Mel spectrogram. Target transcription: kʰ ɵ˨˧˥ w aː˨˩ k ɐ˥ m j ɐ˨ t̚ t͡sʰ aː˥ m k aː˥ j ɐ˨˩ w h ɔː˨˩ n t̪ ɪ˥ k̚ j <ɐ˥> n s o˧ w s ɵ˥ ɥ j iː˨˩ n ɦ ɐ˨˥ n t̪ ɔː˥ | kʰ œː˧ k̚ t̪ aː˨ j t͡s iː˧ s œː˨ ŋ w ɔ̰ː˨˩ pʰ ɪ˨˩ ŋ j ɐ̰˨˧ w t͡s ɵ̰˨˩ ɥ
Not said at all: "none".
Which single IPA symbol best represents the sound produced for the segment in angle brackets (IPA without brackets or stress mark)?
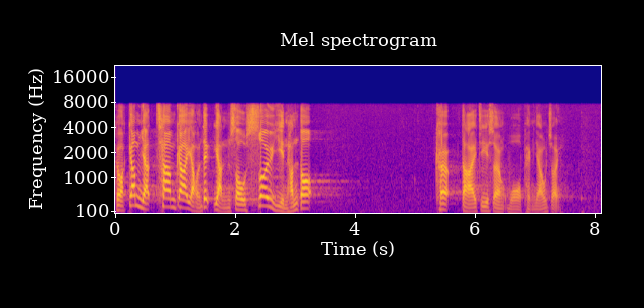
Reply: ɐ˨˩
